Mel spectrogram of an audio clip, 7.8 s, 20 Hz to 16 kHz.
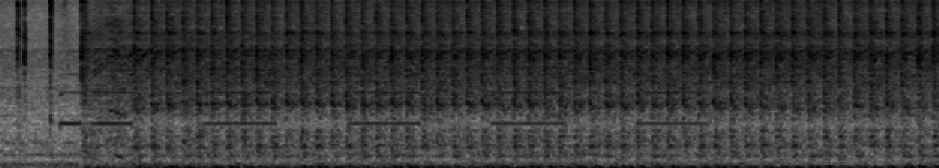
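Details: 2000 Jeep Cherokee 4.0L 4x4 with P0304 cylinder 4 misfire, relative compression test: steady starter cranking with an uneven chug, one cylinder pushing back less than the rest, low-compression cylinder.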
